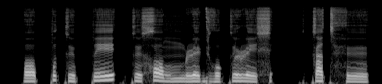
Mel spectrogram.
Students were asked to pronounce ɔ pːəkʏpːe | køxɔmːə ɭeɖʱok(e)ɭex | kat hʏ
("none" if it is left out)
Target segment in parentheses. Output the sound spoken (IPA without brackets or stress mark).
ø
